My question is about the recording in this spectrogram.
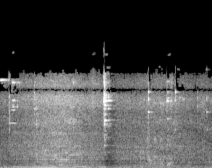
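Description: A steady engine drone from a running motor vehicle, with a faint clink or two of metal. A brief spoken 'ừ' comes near the end.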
